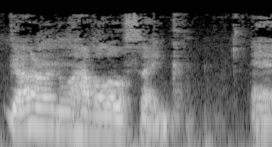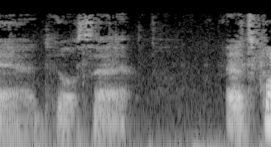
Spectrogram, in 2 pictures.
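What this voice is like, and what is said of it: Usual voice. Nothing is said of it.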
